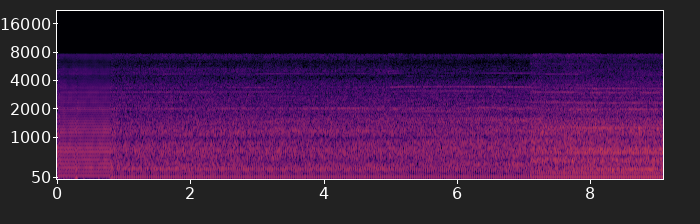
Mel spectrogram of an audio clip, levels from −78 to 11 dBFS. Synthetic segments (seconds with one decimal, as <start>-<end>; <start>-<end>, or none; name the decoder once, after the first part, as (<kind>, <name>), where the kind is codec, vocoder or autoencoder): 0.0-0.8 (vocoder, Vocos)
